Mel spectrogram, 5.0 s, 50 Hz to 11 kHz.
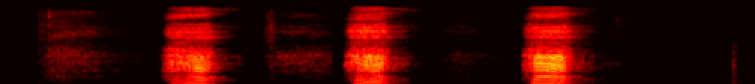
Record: exhalation_length: 5.0 s
exhalation_amplitude: 24267
exhalation_signal_mean_std_ratio: 0.29
survey_phase: beta (2021-08-13 to 2022-03-07)
age: 65+
gender: Male
wearing_mask: 'Yes'
symptom_none: true
smoker_status: Ex-smoker
respiratory_condition_asthma: false
respiratory_condition_other: false
recruitment_source: REACT
submission_delay: 1 day
covid_test_result: Negative
covid_test_method: RT-qPCR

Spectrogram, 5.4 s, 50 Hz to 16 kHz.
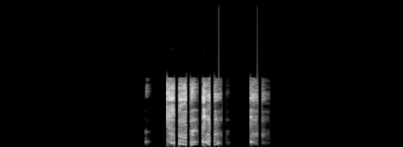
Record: three_cough_length: 5.4 s
three_cough_amplitude: 31653
three_cough_signal_mean_std_ratio: 0.26
survey_phase: alpha (2021-03-01 to 2021-08-12)
age: 18-44
gender: Female
wearing_mask: 'No'
symptom_new_continuous_cough: true
symptom_fatigue: true
smoker_status: Never smoked
respiratory_condition_asthma: true
respiratory_condition_other: false
recruitment_source: Test and Trace
submission_delay: 1 day
covid_test_result: Positive
covid_test_method: RT-qPCR
covid_ct_value: 22.2
covid_ct_gene: ORF1ab gene
covid_ct_mean: 23.4
covid_viral_load: 21000 copies/ml
covid_viral_load_category: Low viral load (10K-1M copies/ml)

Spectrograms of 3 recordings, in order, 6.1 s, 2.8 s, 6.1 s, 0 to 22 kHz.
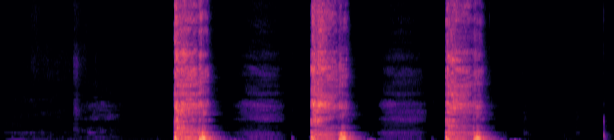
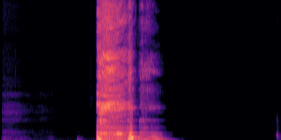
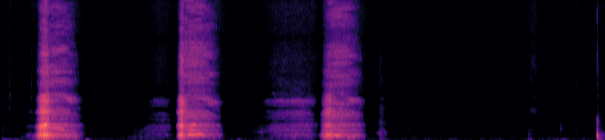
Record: three_cough_length: 6.1 s
three_cough_amplitude: 32768
three_cough_signal_mean_std_ratio: 0.32
cough_length: 2.8 s
cough_amplitude: 32768
cough_signal_mean_std_ratio: 0.33
exhalation_length: 6.1 s
exhalation_amplitude: 30878
exhalation_signal_mean_std_ratio: 0.28
survey_phase: beta (2021-08-13 to 2022-03-07)
age: 18-44
gender: Male
wearing_mask: 'No'
symptom_none: true
smoker_status: Ex-smoker
respiratory_condition_asthma: false
respiratory_condition_other: false
recruitment_source: REACT
submission_delay: 2 days
covid_test_result: Negative
covid_test_method: RT-qPCR
influenza_a_test_result: Negative
influenza_b_test_result: Negative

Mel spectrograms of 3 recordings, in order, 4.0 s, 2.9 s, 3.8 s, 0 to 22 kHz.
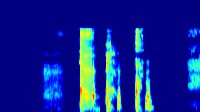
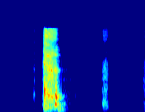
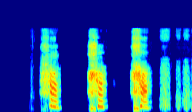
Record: three_cough_length: 4.0 s
three_cough_amplitude: 26987
three_cough_signal_mean_std_ratio: 0.27
cough_length: 2.9 s
cough_amplitude: 27413
cough_signal_mean_std_ratio: 0.22
exhalation_length: 3.8 s
exhalation_amplitude: 30231
exhalation_signal_mean_std_ratio: 0.38
survey_phase: beta (2021-08-13 to 2022-03-07)
age: 18-44
gender: Female
wearing_mask: 'No'
symptom_none: true
smoker_status: Ex-smoker
respiratory_condition_asthma: false
respiratory_condition_other: false
recruitment_source: REACT
submission_delay: 5 days
covid_test_result: Negative
covid_test_method: RT-qPCR
influenza_a_test_result: Negative
influenza_b_test_result: Negative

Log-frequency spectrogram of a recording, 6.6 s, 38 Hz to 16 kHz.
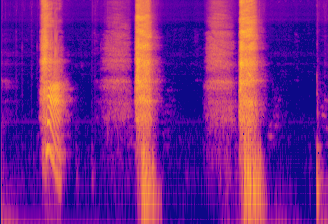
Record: exhalation_length: 6.6 s
exhalation_amplitude: 32768
exhalation_signal_mean_std_ratio: 0.36
survey_phase: beta (2021-08-13 to 2022-03-07)
age: 65+
gender: Female
wearing_mask: 'No'
symptom_none: true
smoker_status: Never smoked
respiratory_condition_asthma: false
respiratory_condition_other: false
recruitment_source: REACT
submission_delay: 15 days
covid_test_result: Negative
covid_test_method: RT-qPCR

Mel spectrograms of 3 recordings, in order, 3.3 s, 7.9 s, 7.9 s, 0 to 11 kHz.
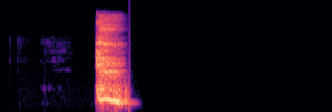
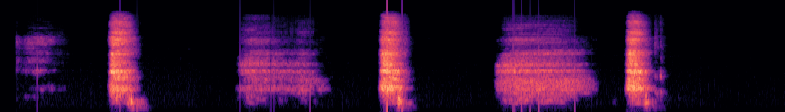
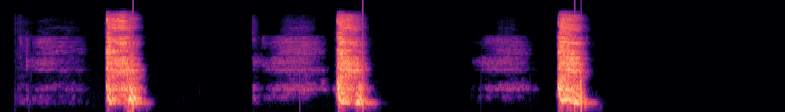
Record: cough_length: 3.3 s
cough_amplitude: 30585
cough_signal_mean_std_ratio: 0.25
exhalation_length: 7.9 s
exhalation_amplitude: 27374
exhalation_signal_mean_std_ratio: 0.29
three_cough_length: 7.9 s
three_cough_amplitude: 32198
three_cough_signal_mean_std_ratio: 0.28
survey_phase: beta (2021-08-13 to 2022-03-07)
age: 45-64
gender: Male
wearing_mask: 'No'
symptom_none: true
smoker_status: Never smoked
respiratory_condition_asthma: false
respiratory_condition_other: false
recruitment_source: REACT
submission_delay: 2 days
covid_test_result: Negative
covid_test_method: RT-qPCR
influenza_a_test_result: Negative
influenza_b_test_result: Negative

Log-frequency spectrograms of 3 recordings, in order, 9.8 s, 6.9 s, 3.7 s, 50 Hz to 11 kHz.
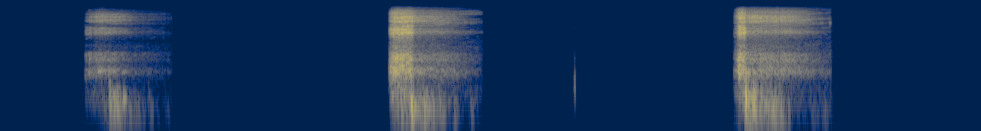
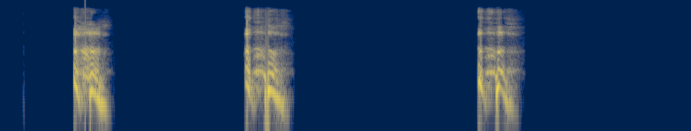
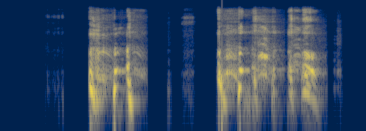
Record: exhalation_length: 9.8 s
exhalation_amplitude: 28047
exhalation_signal_mean_std_ratio: 0.25
three_cough_length: 6.9 s
three_cough_amplitude: 28422
three_cough_signal_mean_std_ratio: 0.27
cough_length: 3.7 s
cough_amplitude: 28324
cough_signal_mean_std_ratio: 0.38
survey_phase: alpha (2021-03-01 to 2021-08-12)
age: 45-64
gender: Male
wearing_mask: 'No'
symptom_none: true
smoker_status: Ex-smoker
respiratory_condition_asthma: false
respiratory_condition_other: false
recruitment_source: REACT
submission_delay: 1 day
covid_test_result: Negative
covid_test_method: RT-qPCR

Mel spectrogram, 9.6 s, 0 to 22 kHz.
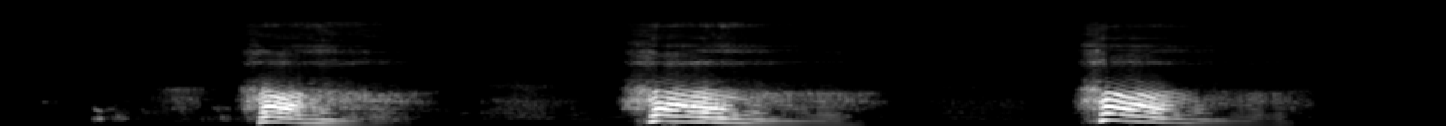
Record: exhalation_length: 9.6 s
exhalation_amplitude: 28514
exhalation_signal_mean_std_ratio: 0.36
survey_phase: beta (2021-08-13 to 2022-03-07)
age: 65+
gender: Male
wearing_mask: 'No'
symptom_new_continuous_cough: true
symptom_runny_or_blocked_nose: true
symptom_sore_throat: true
symptom_fatigue: true
smoker_status: Ex-smoker
respiratory_condition_asthma: false
respiratory_condition_other: false
recruitment_source: Test and Trace
submission_delay: 1 day
covid_test_result: Positive
covid_test_method: RT-qPCR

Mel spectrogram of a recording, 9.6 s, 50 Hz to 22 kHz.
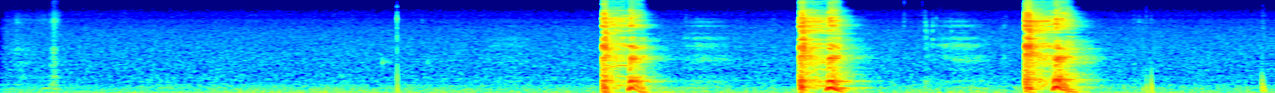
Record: three_cough_length: 9.6 s
three_cough_amplitude: 20712
three_cough_signal_mean_std_ratio: 0.24
survey_phase: beta (2021-08-13 to 2022-03-07)
age: 45-64
gender: Female
wearing_mask: 'No'
symptom_none: true
smoker_status: Ex-smoker
respiratory_condition_asthma: false
respiratory_condition_other: false
recruitment_source: REACT
submission_delay: 1 day
covid_test_result: Negative
covid_test_method: RT-qPCR
covid_ct_value: 37.0
covid_ct_gene: N gene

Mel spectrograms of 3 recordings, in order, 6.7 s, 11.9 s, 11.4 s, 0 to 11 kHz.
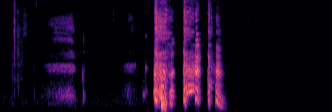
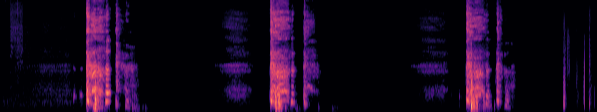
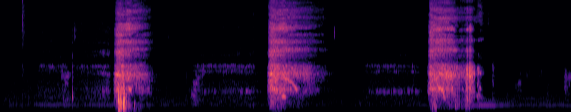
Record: cough_length: 6.7 s
cough_amplitude: 31016
cough_signal_mean_std_ratio: 0.27
three_cough_length: 11.9 s
three_cough_amplitude: 32768
three_cough_signal_mean_std_ratio: 0.24
exhalation_length: 11.4 s
exhalation_amplitude: 26215
exhalation_signal_mean_std_ratio: 0.32
survey_phase: beta (2021-08-13 to 2022-03-07)
age: 65+
gender: Male
wearing_mask: 'No'
symptom_cough_any: true
symptom_runny_or_blocked_nose: true
symptom_sore_throat: true
symptom_fatigue: true
symptom_fever_high_temperature: true
symptom_change_to_sense_of_smell_or_taste: true
smoker_status: Ex-smoker
respiratory_condition_asthma: false
respiratory_condition_other: false
recruitment_source: Test and Trace
submission_delay: 1 day
covid_test_result: Positive
covid_test_method: LFT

